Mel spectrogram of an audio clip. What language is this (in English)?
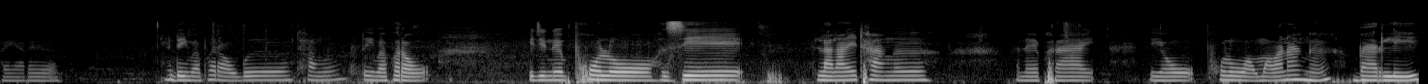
Bodo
